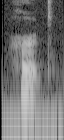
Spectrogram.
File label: hurt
